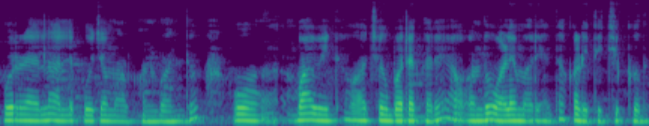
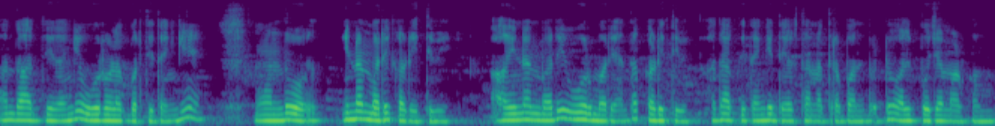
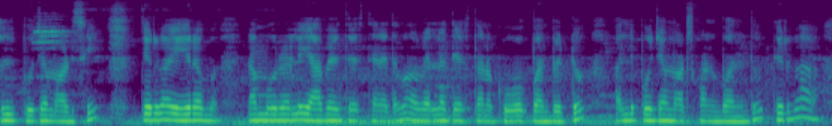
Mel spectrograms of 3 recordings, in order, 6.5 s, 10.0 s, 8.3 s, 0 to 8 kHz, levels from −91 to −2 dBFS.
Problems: background sounds at intervals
